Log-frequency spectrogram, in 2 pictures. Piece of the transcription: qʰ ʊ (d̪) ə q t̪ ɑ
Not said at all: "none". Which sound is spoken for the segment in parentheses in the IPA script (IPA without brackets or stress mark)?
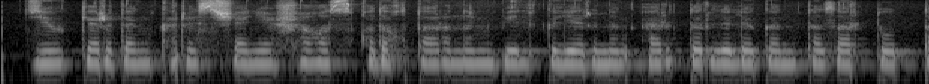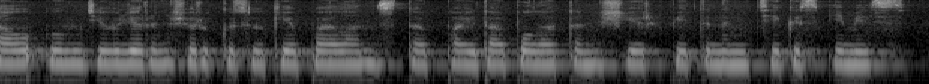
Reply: d̪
